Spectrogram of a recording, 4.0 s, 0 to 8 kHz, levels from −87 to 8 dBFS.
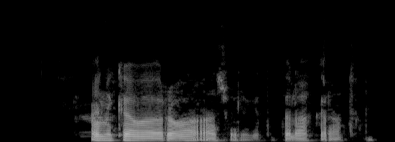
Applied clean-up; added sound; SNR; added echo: none; none; none; none.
